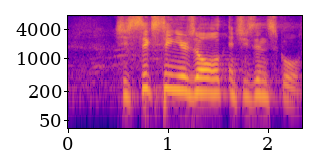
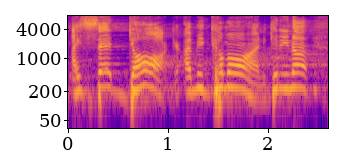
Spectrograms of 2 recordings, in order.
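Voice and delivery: imitating a fed-up wife, higher and louder; exasperated wife; 7 semitones higher, 7 dB louder than usual. Wife repeats herself, fed up.

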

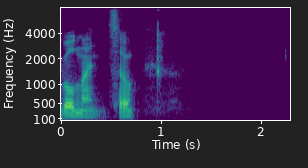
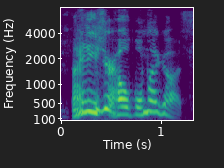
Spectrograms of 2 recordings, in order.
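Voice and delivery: high, strained desperate plea; panicked customer; 13 semitones higher than usual. Retold or imitated. Picturing a frightened client begging for help, high and strained. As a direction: plead like someone just diagnosed. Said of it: "you can picture it".

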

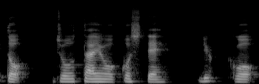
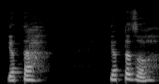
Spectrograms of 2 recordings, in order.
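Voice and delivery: usual speaking voice

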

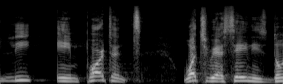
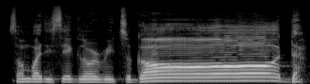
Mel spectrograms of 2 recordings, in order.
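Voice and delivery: rallying call with the last word held long and loud; congregation call; 2 semitones lower, 6 dB louder, slower than usual. Real, not acted. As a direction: draw out the praise for the crowd to join. Preacher calls for congregation's response.

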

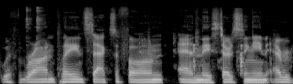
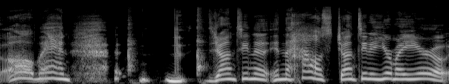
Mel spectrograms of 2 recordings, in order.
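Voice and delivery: much higher, starstruck fanboy squeal; imitating Andy; 13 semitones higher than usual. Andy meeting his hero John Cena, high starstruck gushing. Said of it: "And Andy's like".

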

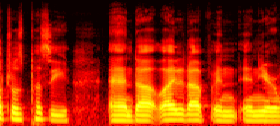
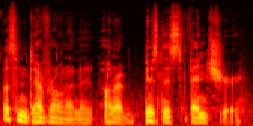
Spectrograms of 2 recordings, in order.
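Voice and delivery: softer and lower, a mock seductive murmur; low bedroom voice; 6 semitones lower, 9 dB quieter than usual. Man purrs a business idea to Gwyneth, mock seductive. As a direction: purr it low like pillow talk. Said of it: "That's how you talk when you're having sex".

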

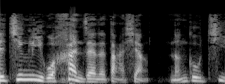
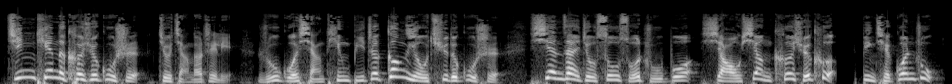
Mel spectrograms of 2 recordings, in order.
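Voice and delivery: podcast outro; 6 semitones higher, 5 dB louder than usual. Acted. Channel outro and call to follow.

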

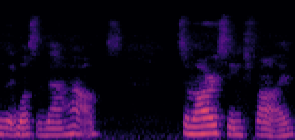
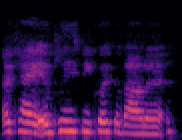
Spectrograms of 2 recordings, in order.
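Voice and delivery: raised, higher-pitched plea; calling back; 5 semitones higher, 4 dB louder than usual. A narrator's reading. Friend tumbling downhill answers rescuer, urgent raised voice.

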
